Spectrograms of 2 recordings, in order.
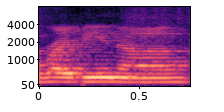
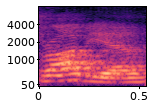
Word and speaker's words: Rabia: And that name is kind of a name where people just mispronounce it all the time. It's like Rabia, Rabia, Ribena, those kind of things. It's annoying. And then I'll correct them and say it's Rabia.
